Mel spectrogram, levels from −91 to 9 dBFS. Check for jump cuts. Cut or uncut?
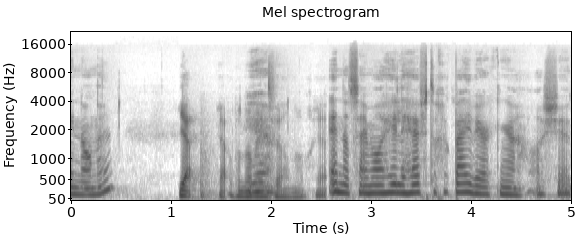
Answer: cut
